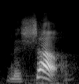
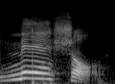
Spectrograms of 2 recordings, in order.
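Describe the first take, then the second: First: The stress is on the second syllable. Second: The stress is on the first syllable. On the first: The speaker calls it right. "I say Michelle" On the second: The speaker calls it wrong. "I don't say Michel"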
